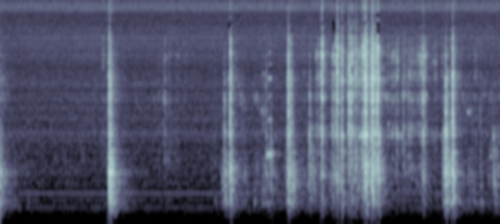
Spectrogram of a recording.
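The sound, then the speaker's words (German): A single sharp knock on the wooden door of a Benedictine convent housed in a castle, a pause, then a longer run of uneven, hollow knocks and rattling clatter, fairly loud against a quiet background with no voices. “Und in diesem Schloss selbst befindet sich heute ein Kloster, und zwar ein Benediktinerinnenkloster, und man hat mir erlaubt, das Kloster auch von innen anzusehen, und ich will jetzt gleich einmal an die Tür klopfen und sehen, ob mir geöffnet wird.”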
